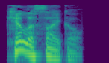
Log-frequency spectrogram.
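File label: "kilocycle", British English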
